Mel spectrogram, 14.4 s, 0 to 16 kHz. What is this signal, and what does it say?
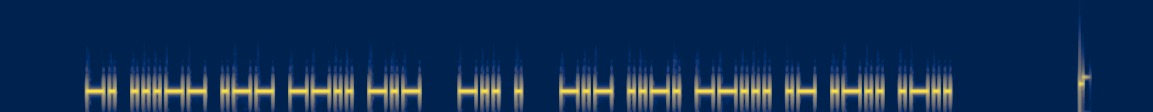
Morse code, heard as a keyed tone, about 17 wpm, 700 Hz. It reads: N3WZK DE KF7ALL
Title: USA Callsign DE Callsign 17wpm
